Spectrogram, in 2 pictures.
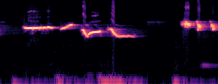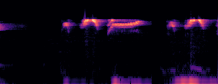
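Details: Orange-headed thrush singing, played to train caged birds: varied high whistled phrases, sliding notes and quick warbles, a falling twisted phrase near the start, in short bursts with pauses, over low thudding background noise.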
